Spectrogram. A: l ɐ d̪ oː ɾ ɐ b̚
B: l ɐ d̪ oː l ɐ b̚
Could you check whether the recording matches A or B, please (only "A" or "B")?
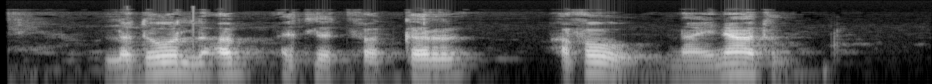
B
